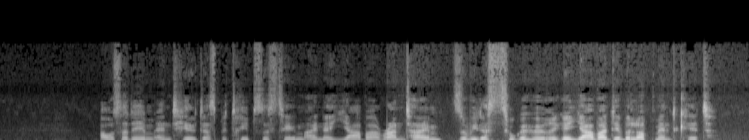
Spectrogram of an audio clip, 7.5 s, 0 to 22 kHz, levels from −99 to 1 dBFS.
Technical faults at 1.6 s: none

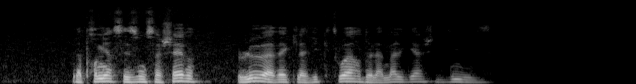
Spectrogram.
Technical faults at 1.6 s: none

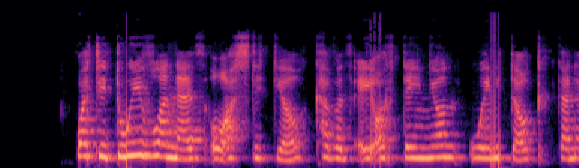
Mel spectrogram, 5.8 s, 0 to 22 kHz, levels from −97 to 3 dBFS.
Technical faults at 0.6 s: none

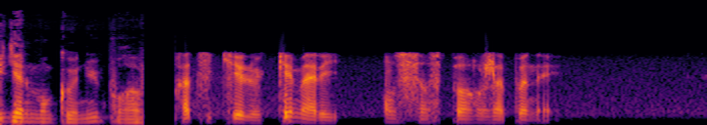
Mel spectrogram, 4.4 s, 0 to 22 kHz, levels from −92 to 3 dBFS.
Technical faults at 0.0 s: none

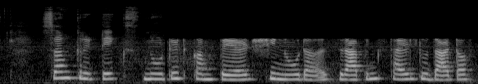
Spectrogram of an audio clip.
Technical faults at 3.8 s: input switched to a poorer device

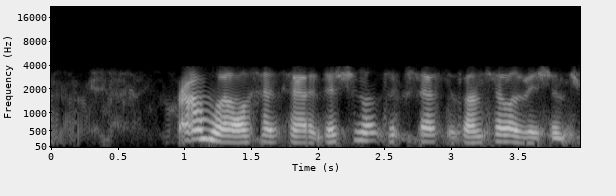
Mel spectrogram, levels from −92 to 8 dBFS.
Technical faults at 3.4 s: Codec 2 vocoder; GSM phone buzz

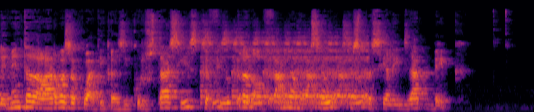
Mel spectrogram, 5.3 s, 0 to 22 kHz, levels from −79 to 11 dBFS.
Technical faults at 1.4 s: none

